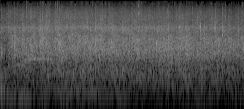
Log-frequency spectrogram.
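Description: Audience at a city State of the City event applauds its sponsors with steady, dense clapping that fills the room evenly from start to finish.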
